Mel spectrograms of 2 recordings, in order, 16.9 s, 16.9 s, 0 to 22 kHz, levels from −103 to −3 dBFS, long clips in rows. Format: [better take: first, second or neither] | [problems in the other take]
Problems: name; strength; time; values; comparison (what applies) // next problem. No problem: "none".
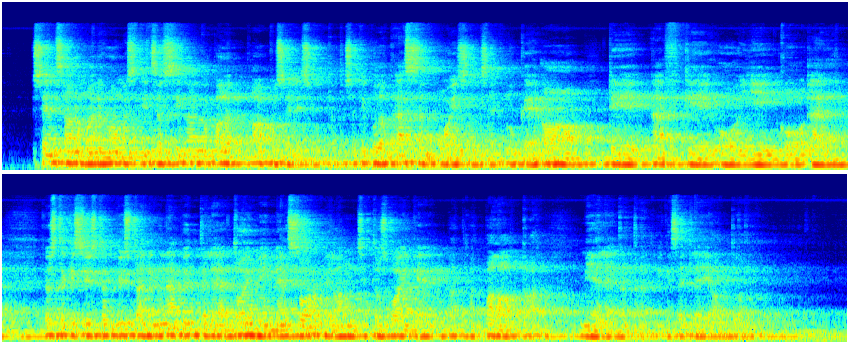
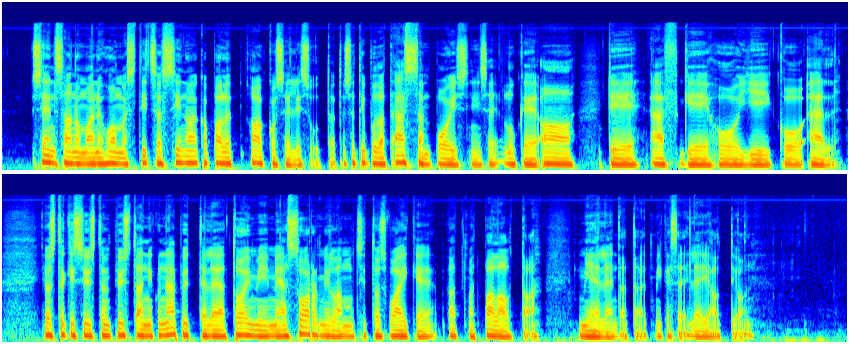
second | off-mic speech; far // room echo; noticeable; dies away in 2.6 s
